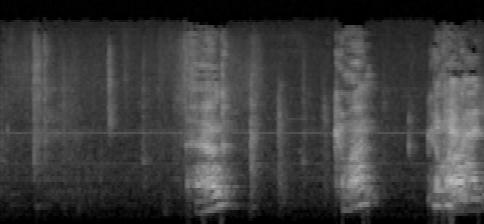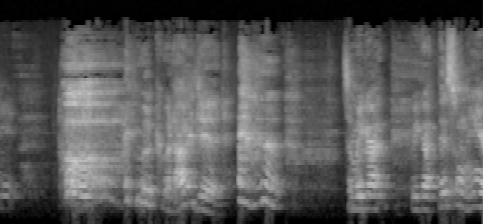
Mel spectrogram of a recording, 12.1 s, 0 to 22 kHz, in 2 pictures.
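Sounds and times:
person gasping loudly: 6.8 - 7.6.

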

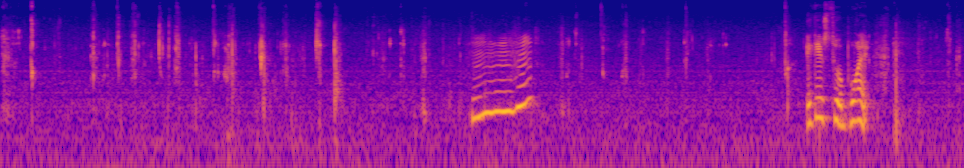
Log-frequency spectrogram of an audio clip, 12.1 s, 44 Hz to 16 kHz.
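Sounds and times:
chewing crunchy vegetables: 0.0 - 5.9, 6.9 - 10.0, 10.8 - 12.0.

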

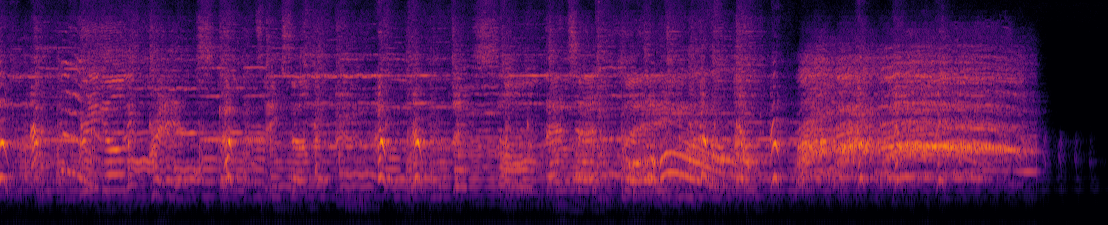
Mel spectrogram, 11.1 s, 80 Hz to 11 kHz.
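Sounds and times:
music with singing: 0.0 - 8.0.

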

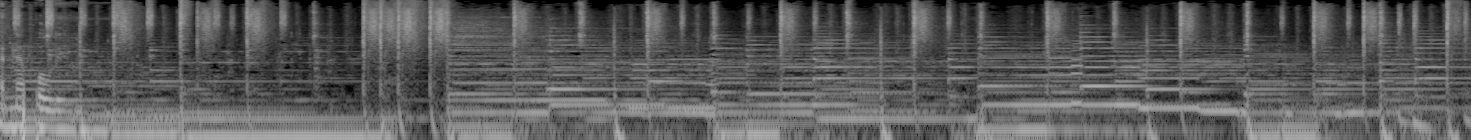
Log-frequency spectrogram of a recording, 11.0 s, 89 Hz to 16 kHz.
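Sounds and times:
guitar-led instrumental music: 0.0 - 11.0.

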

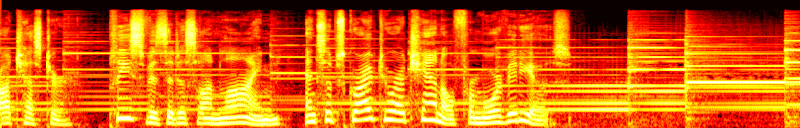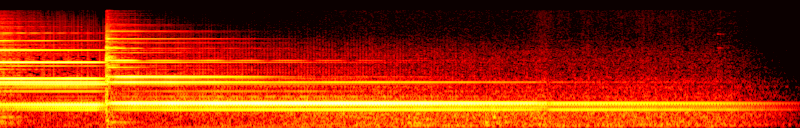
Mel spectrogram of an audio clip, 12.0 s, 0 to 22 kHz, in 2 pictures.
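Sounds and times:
struck bell-like notes: 0.0 - 12.0.

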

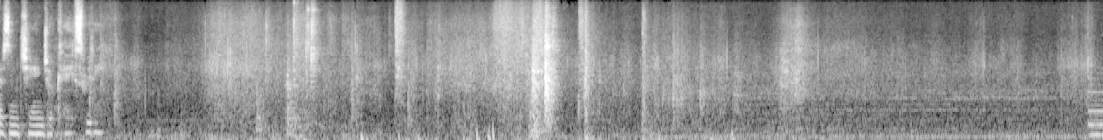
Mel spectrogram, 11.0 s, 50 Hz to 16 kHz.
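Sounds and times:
soft knocks and rustles: 0.9 - 8.4.

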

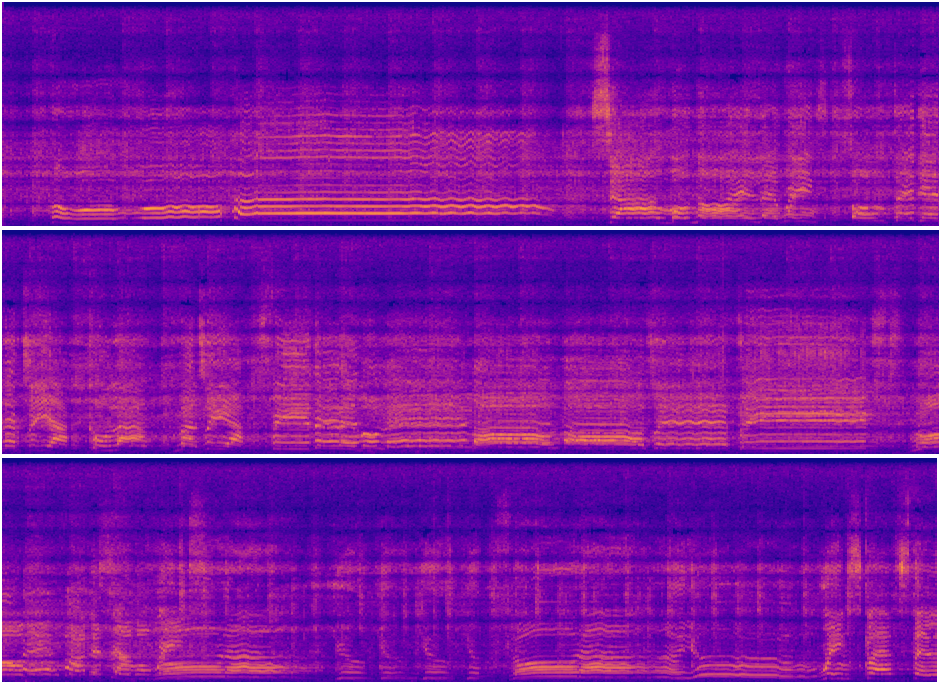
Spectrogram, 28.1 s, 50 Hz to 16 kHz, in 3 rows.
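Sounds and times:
a cappella harmony singing: 0.0 - 28.0.

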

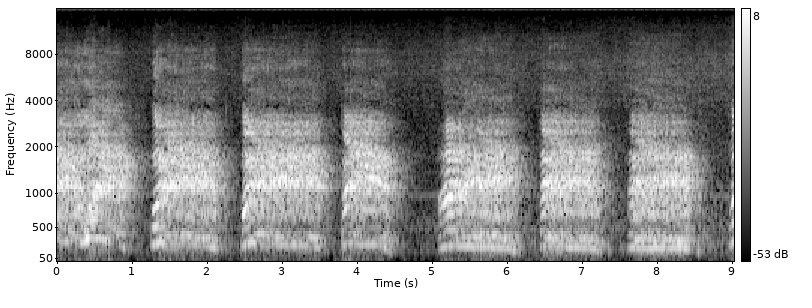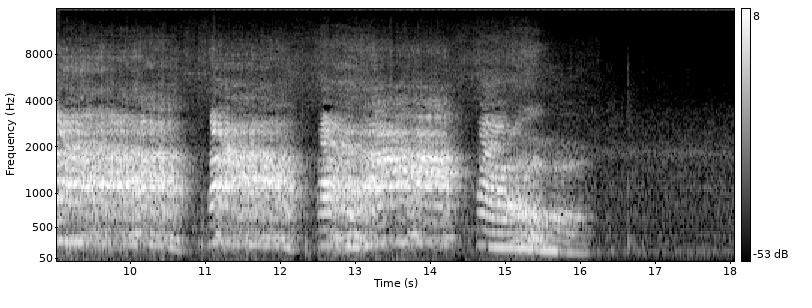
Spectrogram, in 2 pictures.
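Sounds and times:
person roaring and shrieking: 0.0 - 16.2.

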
